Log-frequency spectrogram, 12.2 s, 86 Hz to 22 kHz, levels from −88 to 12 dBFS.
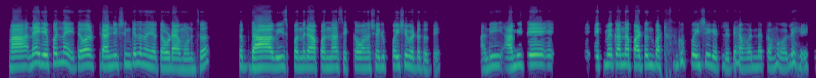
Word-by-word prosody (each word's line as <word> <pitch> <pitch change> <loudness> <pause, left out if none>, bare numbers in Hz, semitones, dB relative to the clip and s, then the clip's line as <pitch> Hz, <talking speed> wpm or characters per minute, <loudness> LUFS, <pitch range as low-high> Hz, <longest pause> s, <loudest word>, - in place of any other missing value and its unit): हां, 195 +2 +5
नाही, 250 +2 +6
रेफर 230 +2 +3
नाही. 255 -7 0
तेव्हा 220 +3 +4
ट्रान्झॅक्शन 215 +3 +1
केलं 245 +1 -2
ना 230 - -3
या 200 -2 -2
तेवढ्या 180 0 +3
अमाउंटचं, 170 +5 -5 0.5
तर - - -3
10, 195 +1 +8
20, 195 +1 -3
15, 190 -1 +2
50, 190 0 -2
51 185 +1 -4
असे 195 +2 -4
रु 195 - -8
पैसे 205 +1 -1
भेटत 190 -3 -3
होते. 160 +1 -11 0.6
आणि 205 +5 -6 0.2
आम्ही 220 +4 -2
ते 230 0 +6 0.2
ए - - -8 0.7
एकमेकांना 230 +2 +1
पाठवून-पाठवून 220 0 0
खूप 285 - -9
पैसे 225 +1 -1
घेतले, 190 -2 -7
त्यामधन 185 +2 -6
कमवले. 190 +4 -8
200 Hz, 160 wpm, -24 LUFS, 190-225 Hz, 0.7 s, 10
